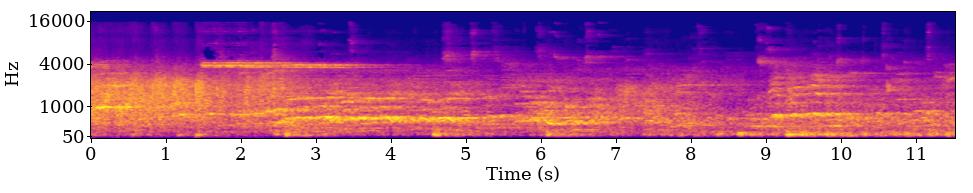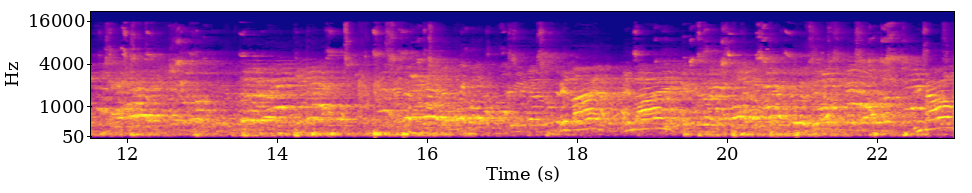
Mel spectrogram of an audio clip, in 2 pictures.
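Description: Spectators chatter in a large echoing gym.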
